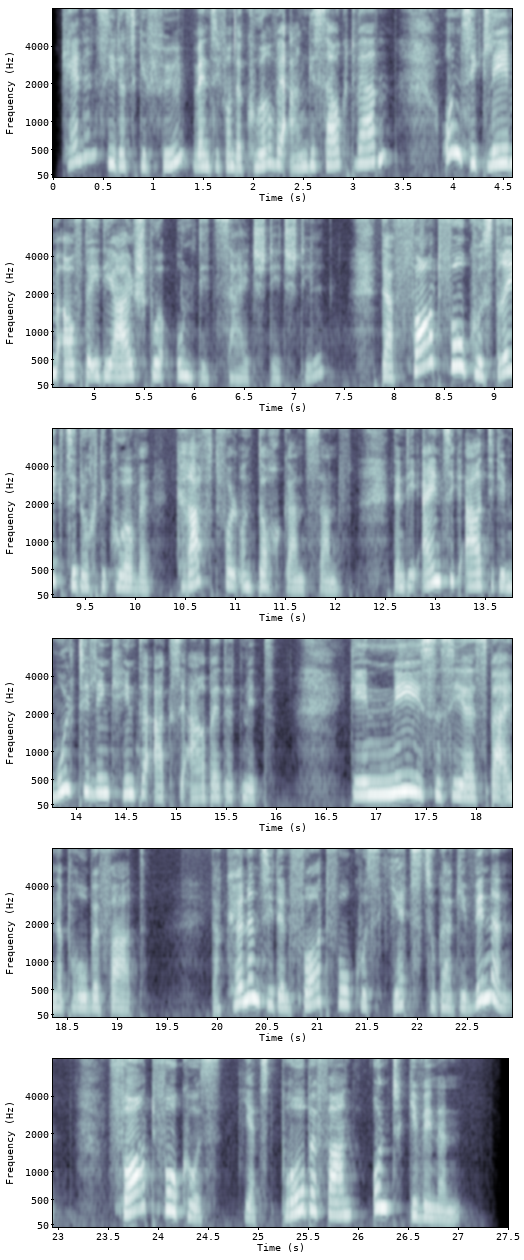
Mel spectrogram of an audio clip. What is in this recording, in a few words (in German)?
Werbung; Ford Focus; Sprecherin für Werbung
